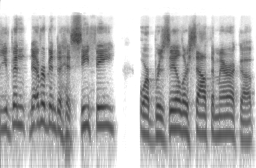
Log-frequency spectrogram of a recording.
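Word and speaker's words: Recife: square box there uh pronounced in portuguese hessifi now if you whether you've been never been to hasifi or brazil or south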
